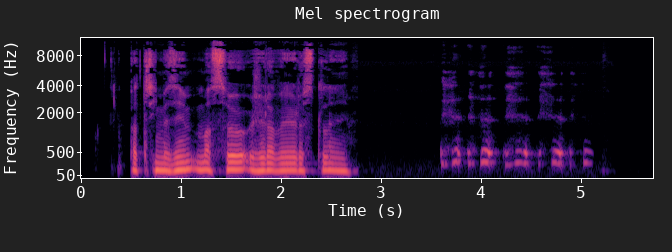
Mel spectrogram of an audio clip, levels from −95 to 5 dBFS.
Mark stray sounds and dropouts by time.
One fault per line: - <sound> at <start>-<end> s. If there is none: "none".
- cough at 3.6-5.1 s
